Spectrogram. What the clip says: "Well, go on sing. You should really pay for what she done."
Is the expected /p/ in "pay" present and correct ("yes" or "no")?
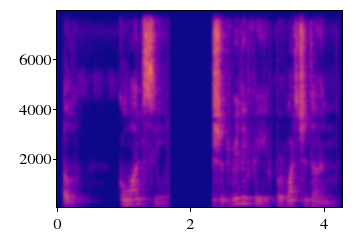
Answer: no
